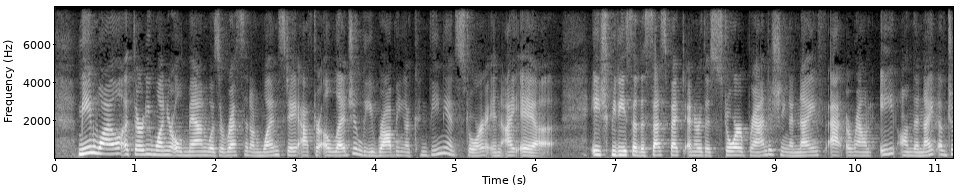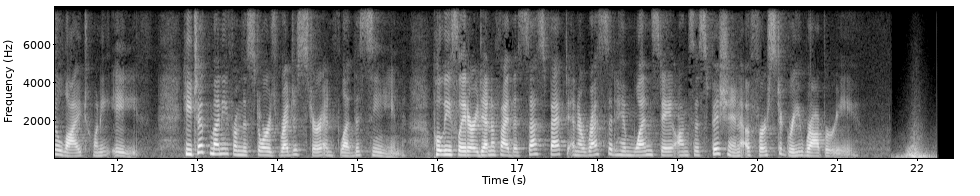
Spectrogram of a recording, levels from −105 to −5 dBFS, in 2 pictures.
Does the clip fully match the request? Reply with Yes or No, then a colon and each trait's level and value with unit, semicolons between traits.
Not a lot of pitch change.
No: average, 3.4 semitones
